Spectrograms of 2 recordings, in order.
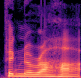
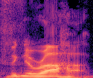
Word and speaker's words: Vignarajah: The last name is Vignarajah, Vignarajah. – Vignaraha, I believe. – Vignaraha, where the J is a soft J.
